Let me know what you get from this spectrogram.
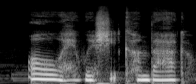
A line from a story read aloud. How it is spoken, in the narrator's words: Rosie sighed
